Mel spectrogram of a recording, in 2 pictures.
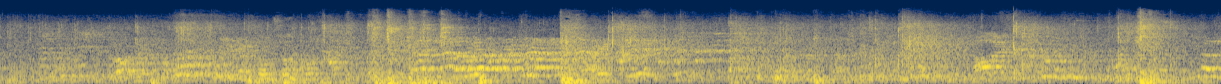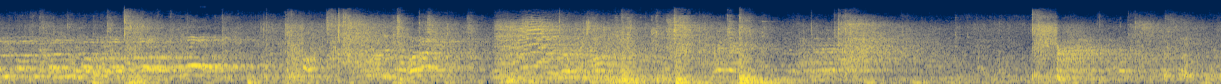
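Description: Skates roll and scrape across a hard rink floor, echoing in a large hall.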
